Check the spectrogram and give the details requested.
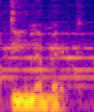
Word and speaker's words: dynamic: The pronunciation is dynamic, with the stress on the second syllable.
